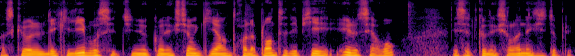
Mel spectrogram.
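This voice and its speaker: A man with a dark, mellow tone and medium pitch speaks fairly quickly in a monotone, flat intonation on a very clean recording with a silent background. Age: 60s. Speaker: engineering project manager. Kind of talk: interview testimony. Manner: hesitant, with filler sounds.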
